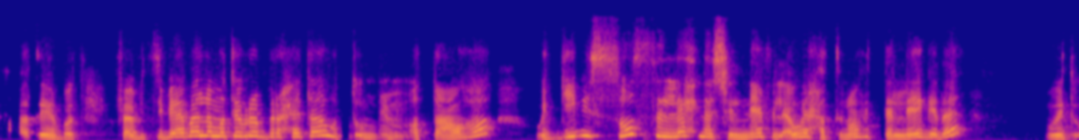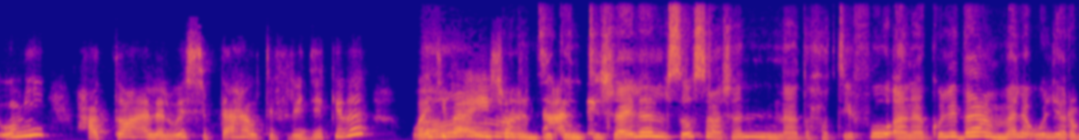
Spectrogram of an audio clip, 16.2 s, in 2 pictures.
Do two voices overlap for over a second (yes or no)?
yes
